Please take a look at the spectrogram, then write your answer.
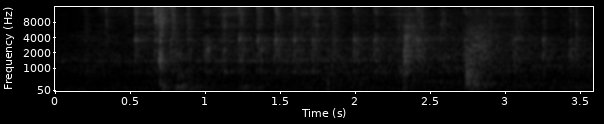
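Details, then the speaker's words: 2005 Toyota Corolla S, about 167,000–176,000 miles, rolling slowly; irregular dry clicks and light rattle from a rear wheel; suspected rear wheel bearing, though no play found. "there is a rattling sound coming from the rear wheel let me show you what i'm talking about"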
